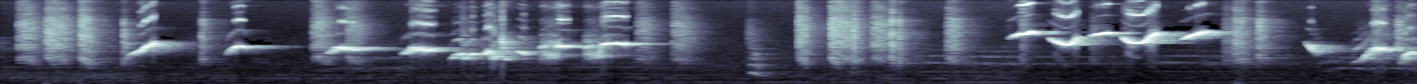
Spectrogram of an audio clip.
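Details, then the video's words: White-rumped shama in Indonesia singing a provoking song so other birds will respond: rapid, varied run of rising whistles and upward-sweeping notes mixed with clicks, ending in looping high warbled phrases. "SUARA KICAUAN MURAI BATU bikin NYAUT jadi GACOR NGEPLONG ¦ PANCINGAN MURAI BONGKAR MATERI"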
